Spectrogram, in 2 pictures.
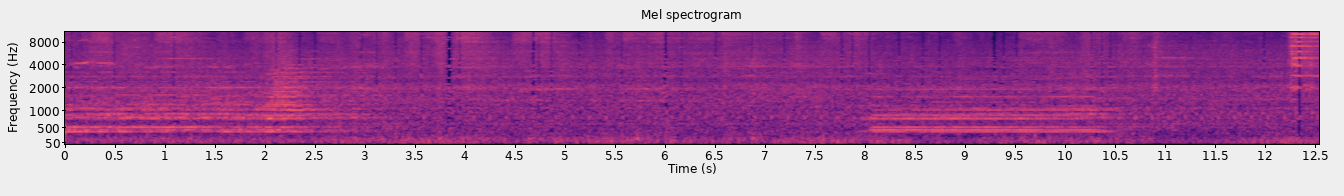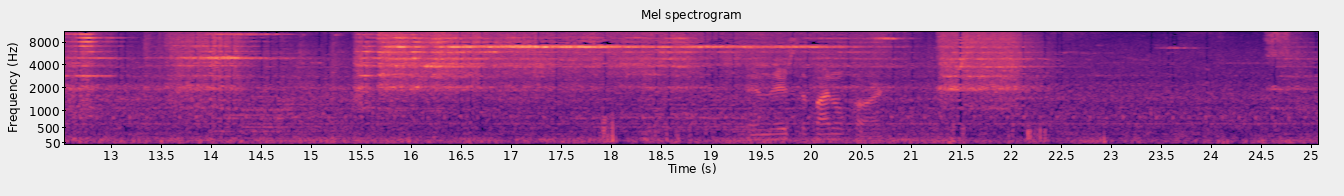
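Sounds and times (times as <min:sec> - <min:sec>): multi-note train horn: 0:00.0 - 0:03.0, 0:07.9 - 0:10.6
train rumbling past: 0:00.0 - 0:25.0
high-pitched wheel squeal: 0:12.3 - 0:14.8, 0:15.4 - 0:20.3.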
